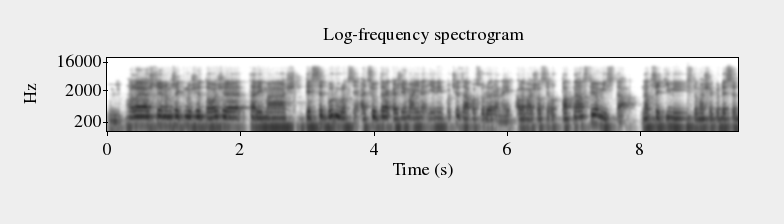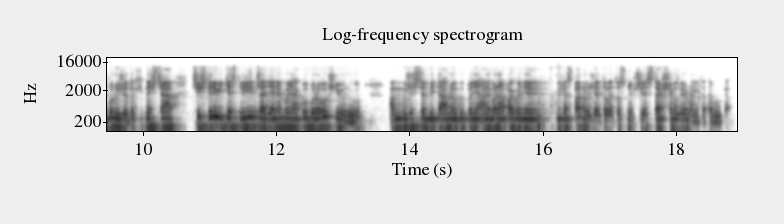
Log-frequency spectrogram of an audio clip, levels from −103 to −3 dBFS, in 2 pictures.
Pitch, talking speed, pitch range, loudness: 130 Hz, 220 wpm, 125-145 Hz, -28 LUFS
